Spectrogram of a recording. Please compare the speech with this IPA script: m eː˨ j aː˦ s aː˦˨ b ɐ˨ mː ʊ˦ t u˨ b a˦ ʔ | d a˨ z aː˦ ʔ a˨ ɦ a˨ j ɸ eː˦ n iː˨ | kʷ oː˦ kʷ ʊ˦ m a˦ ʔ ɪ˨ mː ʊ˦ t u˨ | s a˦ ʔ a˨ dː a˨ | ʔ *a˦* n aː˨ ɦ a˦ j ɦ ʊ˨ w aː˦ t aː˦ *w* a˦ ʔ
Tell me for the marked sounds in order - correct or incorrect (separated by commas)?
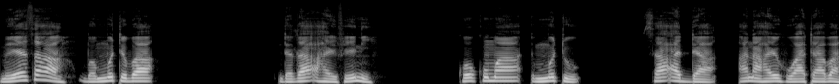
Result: correct, incorrect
